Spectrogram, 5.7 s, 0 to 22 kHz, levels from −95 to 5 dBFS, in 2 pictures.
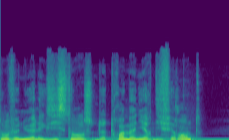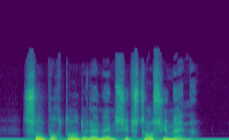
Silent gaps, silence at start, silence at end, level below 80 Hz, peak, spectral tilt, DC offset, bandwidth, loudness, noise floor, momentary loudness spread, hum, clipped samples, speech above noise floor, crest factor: none; 0 s; 0.45 s; -54 dBFS; -4 dBFS; -6.5 dB/octave; 3%; 14 kHz; -20 LUFS; -68 dBFS; 8 LU; none; under 0.1%; 49 dB; 16 dB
